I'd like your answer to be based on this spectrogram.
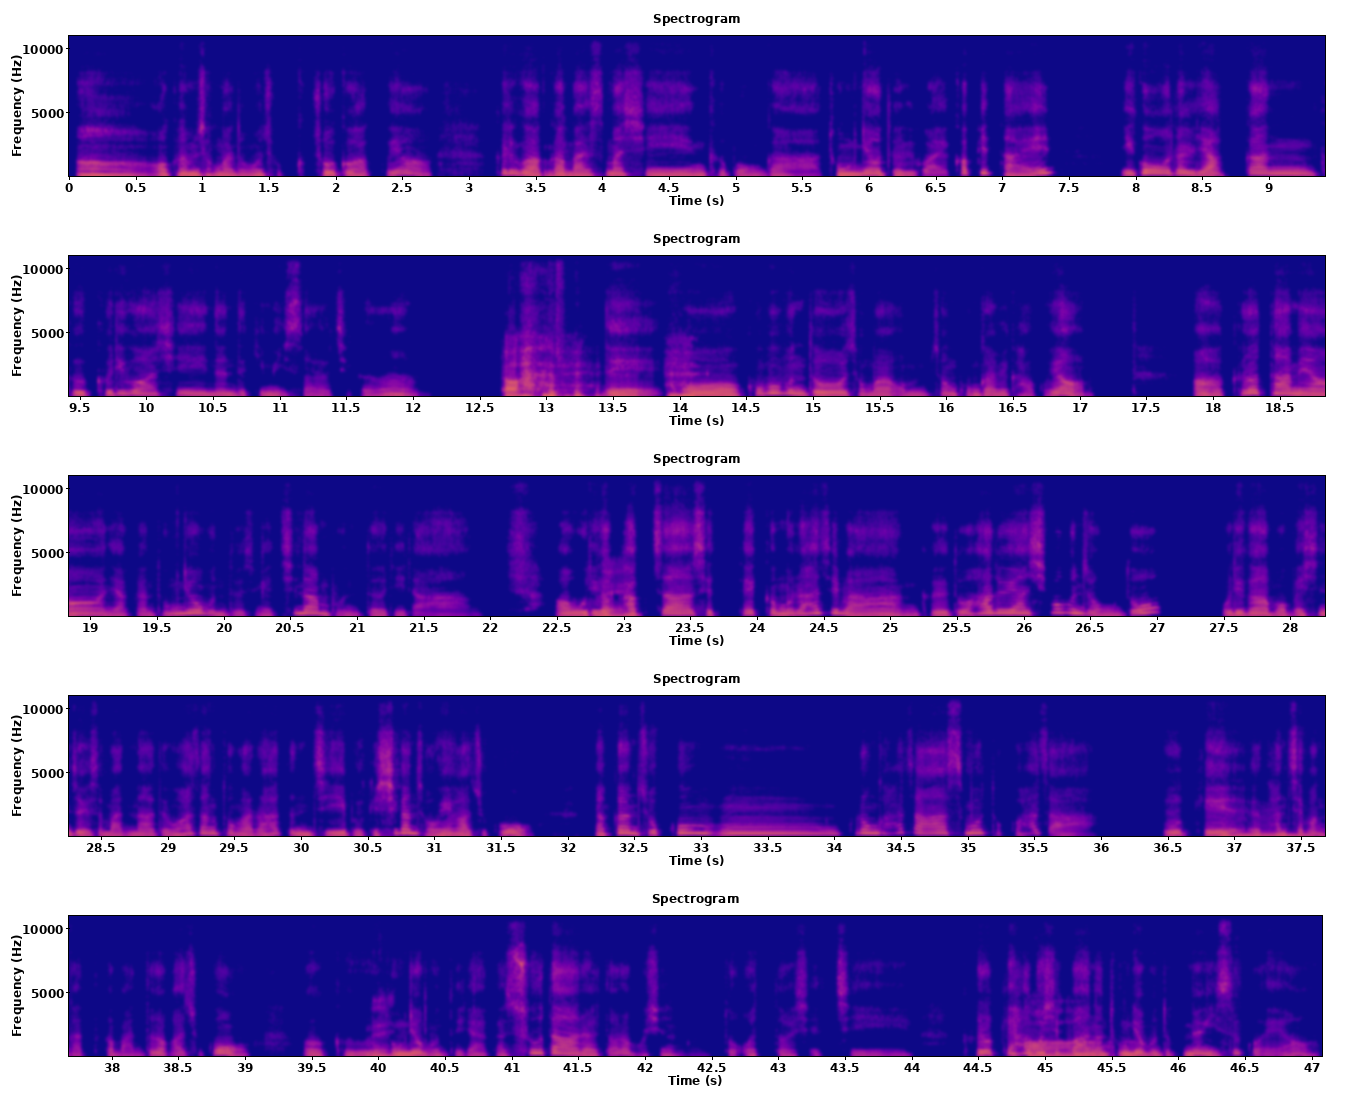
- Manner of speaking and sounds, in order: other background noise; laughing while speaking: "아 네"; tapping
- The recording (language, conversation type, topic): Korean, advice, 재택근무로 전환한 뒤 업무 시간과 개인 시간의 경계를 어떻게 조정하고 계신가요?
